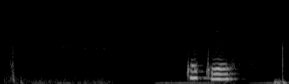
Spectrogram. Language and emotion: Russian, neutral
